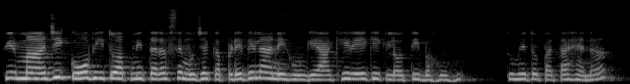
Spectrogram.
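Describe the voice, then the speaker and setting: A woman voicing a young wife who is demanding and quick to sulk, speaking in a complaining, insistent way. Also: on the high side, steady tone, warm tone, lightly acted.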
